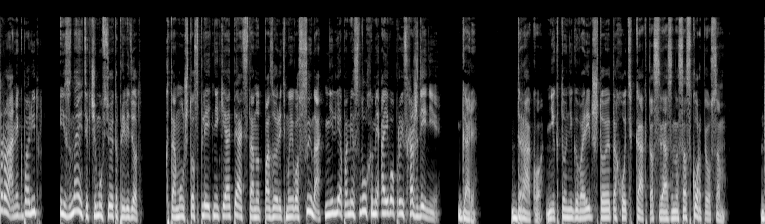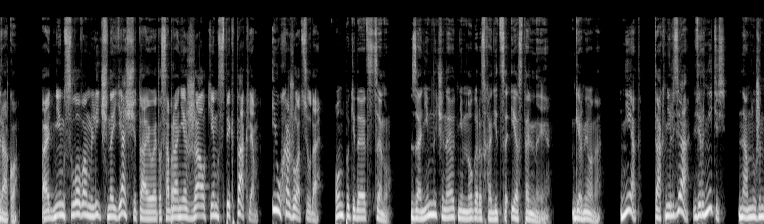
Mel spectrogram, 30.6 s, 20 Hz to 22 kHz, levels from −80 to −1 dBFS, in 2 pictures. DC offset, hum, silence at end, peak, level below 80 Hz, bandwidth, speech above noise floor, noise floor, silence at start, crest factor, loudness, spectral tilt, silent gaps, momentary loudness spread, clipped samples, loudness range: 0.2%; none; 0 s; -4 dBFS; -36 dBFS; 16.5 kHz; 75 dB; -89 dBFS; 0 s; 10 dB; -14 LUFS; -5.5 dB/octave; none; 7 LU; under 0.1%; 3 LU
